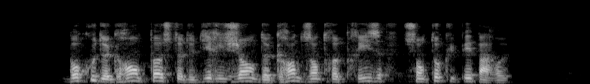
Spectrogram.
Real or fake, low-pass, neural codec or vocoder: real; 7.2 kHz; none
